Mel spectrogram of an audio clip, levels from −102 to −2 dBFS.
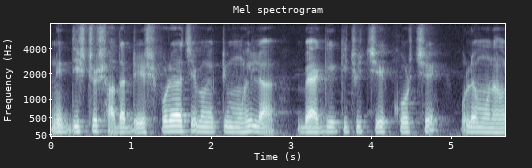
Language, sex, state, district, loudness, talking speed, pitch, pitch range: Bengali, male, West Bengal, Purulia, -17 LUFS, 170 wpm, 130 Hz, 125-140 Hz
